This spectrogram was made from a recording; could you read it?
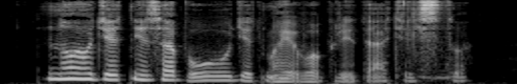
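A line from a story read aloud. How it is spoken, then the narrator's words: Sighing cat. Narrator (Russian): вздохнул кот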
